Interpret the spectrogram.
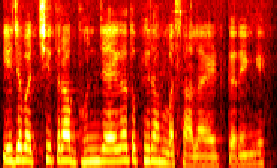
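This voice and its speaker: A woman's voice: mid-range voice, a little fast, warm tone. Chatty woman explaining a home recipe. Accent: Pakistani Urdu. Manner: chatty, explains step by step, addresses viewers directly. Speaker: home cooking channel host. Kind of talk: casual cooking tutorial voice-over.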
